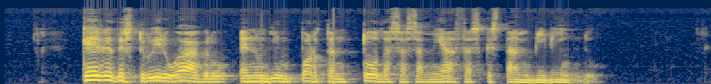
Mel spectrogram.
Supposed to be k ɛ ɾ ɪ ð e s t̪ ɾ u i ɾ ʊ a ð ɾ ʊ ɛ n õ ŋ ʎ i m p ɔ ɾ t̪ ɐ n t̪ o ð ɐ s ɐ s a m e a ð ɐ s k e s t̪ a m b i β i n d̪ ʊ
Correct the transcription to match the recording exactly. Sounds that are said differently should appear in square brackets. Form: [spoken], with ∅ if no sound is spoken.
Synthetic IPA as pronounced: k ɛ ɾ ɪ ð e s t̪ ɾ u i ɾ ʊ a [ɣ] ɾ ʊ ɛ n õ ŋ ʎ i m p ɔ ɾ t̪ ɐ n t̪ o ð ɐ s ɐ s a m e a [θ] ɐ s k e s t̪ a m b i β i n d̪ ʊ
